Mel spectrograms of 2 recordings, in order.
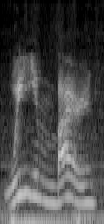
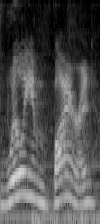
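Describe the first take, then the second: First: The L sounds in William are dropped. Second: The L sounds in William are clearly pronounced.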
